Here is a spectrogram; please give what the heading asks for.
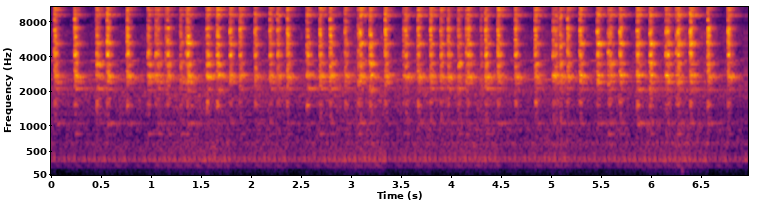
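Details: Brand new 2023 Ford F-150 with 400 miles making sharp metallic ticks, clanks and rattles repeating several times a second with little engine rumble, near the transmission; source unidentified.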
